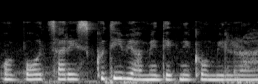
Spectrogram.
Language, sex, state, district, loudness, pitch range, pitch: Hindi, female, Arunachal Pradesh, Papum Pare, -14 LUFS, 220-235 Hz, 225 Hz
